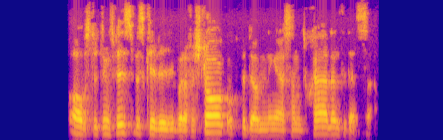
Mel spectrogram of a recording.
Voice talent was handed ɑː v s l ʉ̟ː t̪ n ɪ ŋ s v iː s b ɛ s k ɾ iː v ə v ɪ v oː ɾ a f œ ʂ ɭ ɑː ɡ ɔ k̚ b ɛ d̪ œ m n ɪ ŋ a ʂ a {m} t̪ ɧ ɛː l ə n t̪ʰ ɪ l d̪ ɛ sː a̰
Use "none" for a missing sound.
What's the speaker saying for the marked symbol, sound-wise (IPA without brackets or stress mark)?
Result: m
